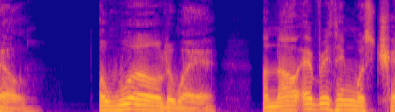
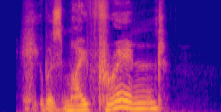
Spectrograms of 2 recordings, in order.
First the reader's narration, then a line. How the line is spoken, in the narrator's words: Arya whispered into her plate, so low that no one could hear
